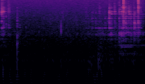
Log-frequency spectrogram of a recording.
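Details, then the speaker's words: Titanium bicycle frame with a crack and stuck bottom bracket, shaken bare: light metallic clinks and rattles in bursts from a loose object inside the top tube. "And there's something else going on. So it's got a rattle in the top"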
